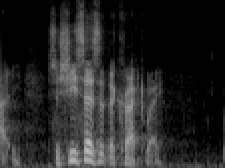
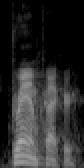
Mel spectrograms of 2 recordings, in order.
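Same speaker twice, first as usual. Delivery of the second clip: ordinary delivery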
